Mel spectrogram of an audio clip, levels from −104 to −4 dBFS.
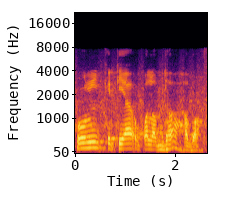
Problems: constant background noise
